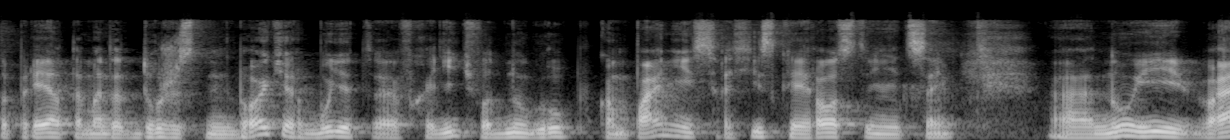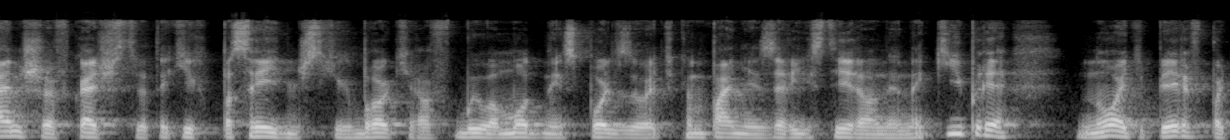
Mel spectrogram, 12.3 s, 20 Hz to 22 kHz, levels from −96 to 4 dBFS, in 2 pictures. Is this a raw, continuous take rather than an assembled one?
yes; 0 cuts

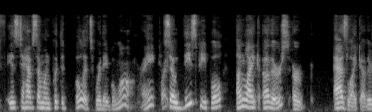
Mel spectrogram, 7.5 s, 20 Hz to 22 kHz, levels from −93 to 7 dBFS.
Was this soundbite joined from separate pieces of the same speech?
yes; 1 cut; at 3.2 s

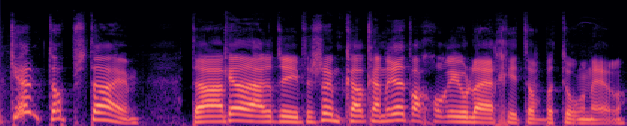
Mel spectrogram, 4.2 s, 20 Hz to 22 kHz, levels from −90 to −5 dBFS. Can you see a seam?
yes; 4 cuts; at 1.5 s, 2.0 s, 2.4 s, 2.7 s

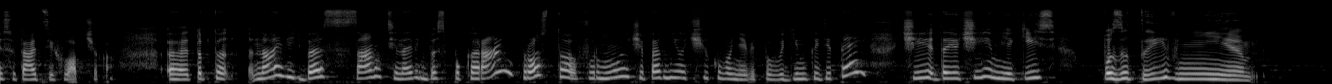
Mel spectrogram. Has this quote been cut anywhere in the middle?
no; 0 cuts

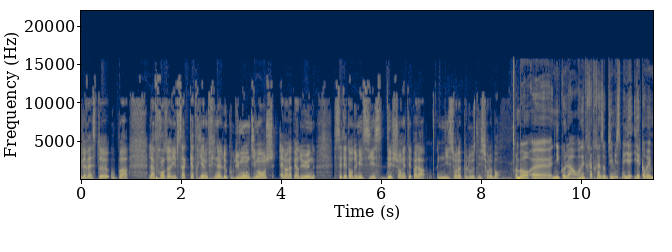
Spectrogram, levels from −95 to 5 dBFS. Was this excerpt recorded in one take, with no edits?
yes; 0 cuts

